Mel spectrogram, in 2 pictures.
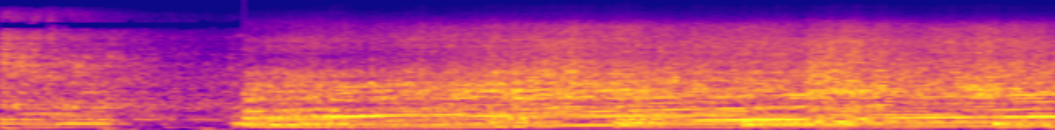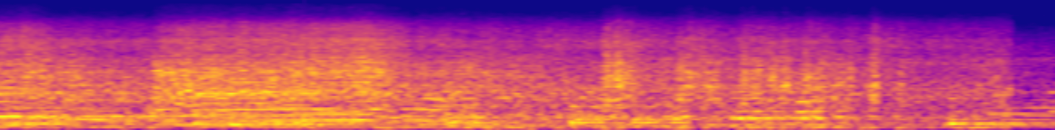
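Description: A car engine accelerating hard, its pitch climbing again and again, heard from inside the car. A brief dip and a cut come about a second in.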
